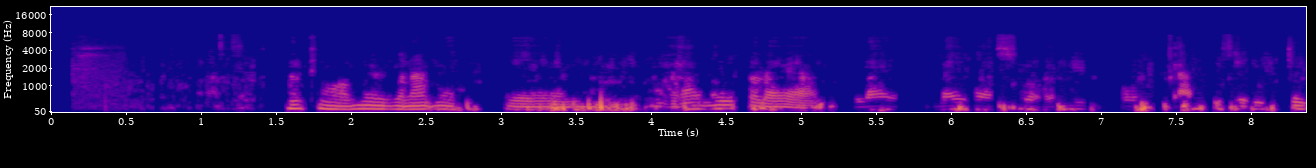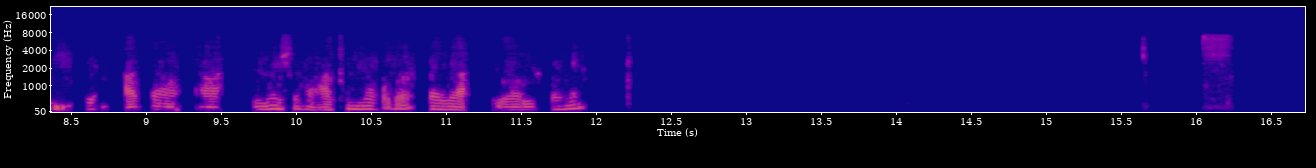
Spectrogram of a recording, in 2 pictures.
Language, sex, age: Somali, male, 18-24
